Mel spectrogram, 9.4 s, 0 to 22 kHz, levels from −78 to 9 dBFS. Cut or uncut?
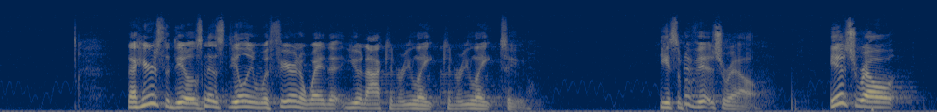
cut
